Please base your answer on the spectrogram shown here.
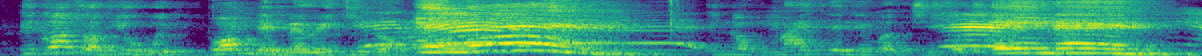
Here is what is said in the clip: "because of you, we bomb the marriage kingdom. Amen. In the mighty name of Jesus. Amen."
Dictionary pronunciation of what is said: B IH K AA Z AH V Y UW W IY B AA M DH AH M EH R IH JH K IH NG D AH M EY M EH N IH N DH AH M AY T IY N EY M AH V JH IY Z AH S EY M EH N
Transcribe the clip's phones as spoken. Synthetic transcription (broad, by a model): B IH K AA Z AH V Y UW W IY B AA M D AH M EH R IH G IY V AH EY M EH N IH N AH M AY T IY N EY M AH V JH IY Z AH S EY M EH N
